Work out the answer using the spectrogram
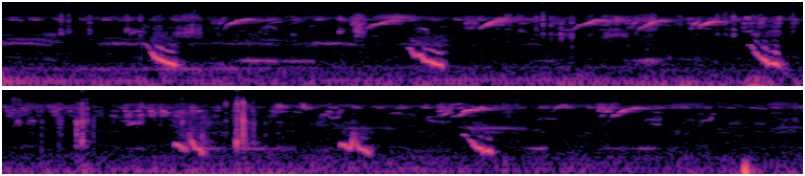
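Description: Grey francolin chick calls: short downslurred notes, roughly one a second, under thin, high cheeping chirps, with faint background noise.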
